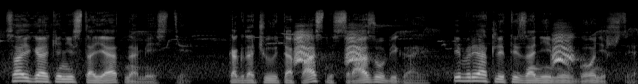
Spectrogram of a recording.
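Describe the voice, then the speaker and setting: A man playing a wise, upright old steppe dweller in a cartoon, measured and stern. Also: deep voice, very animated, heavy background noise. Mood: watchful, wary. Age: older. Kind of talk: cartoon voice acting.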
